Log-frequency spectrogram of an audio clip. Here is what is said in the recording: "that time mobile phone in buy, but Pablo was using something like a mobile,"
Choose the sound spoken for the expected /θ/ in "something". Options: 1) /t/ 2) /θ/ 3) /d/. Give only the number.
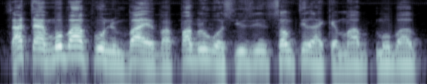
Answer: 1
